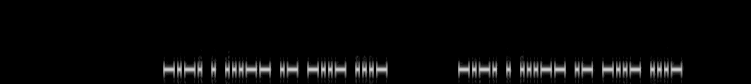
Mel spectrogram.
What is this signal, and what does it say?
Morse code, heard as a keyed tone, about 36 wpm, 700 Hz. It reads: CE3AXV CE3AXV
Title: DXCC-100 Call Signs - 6 Characters - Repeated 2x - 35wpm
